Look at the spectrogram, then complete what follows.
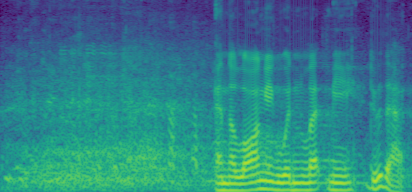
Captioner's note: laughter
